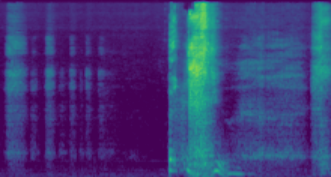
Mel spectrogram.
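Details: Person with a cold and an itchy, tickly nose induces sneezes to relieve it: a few faint sniffs, then one loud, explosive sneeze with a sharp intake and burst of air, followed by a breathy exhale.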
